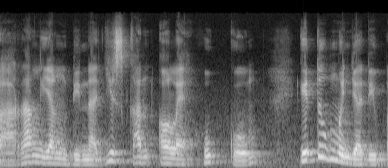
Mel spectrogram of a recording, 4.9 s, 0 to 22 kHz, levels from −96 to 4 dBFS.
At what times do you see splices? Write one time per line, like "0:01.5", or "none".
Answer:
none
